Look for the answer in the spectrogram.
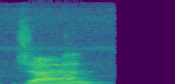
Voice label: Voice Acting, es, M

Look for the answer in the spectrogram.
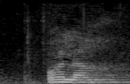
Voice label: Voice Acting es F

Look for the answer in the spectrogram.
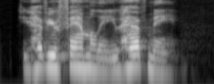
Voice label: VoiceActing es F

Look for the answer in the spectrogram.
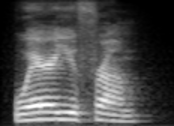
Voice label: Voice Acting es

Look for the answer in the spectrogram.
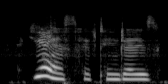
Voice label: Voice Acting, es, F0

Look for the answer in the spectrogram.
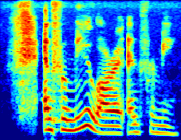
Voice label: Voice Acting, es, F0

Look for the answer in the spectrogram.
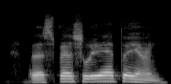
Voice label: Voice Acting, es, M

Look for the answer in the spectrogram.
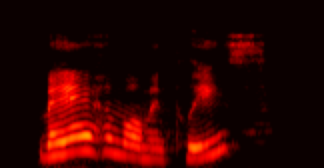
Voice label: VoiceActing es

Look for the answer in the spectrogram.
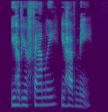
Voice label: Voice Acting es F

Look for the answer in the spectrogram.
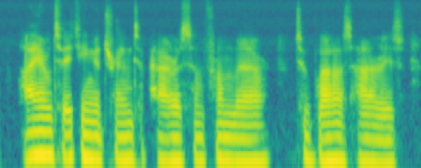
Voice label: Voice Acting es M

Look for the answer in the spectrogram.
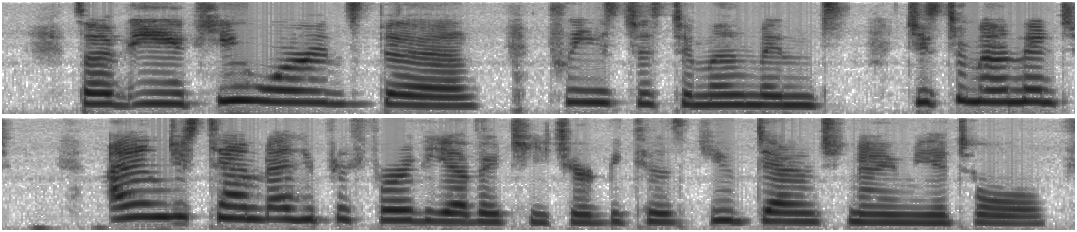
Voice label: Voice Acting es

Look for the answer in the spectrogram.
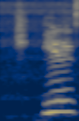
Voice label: Voice Acting, es

